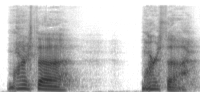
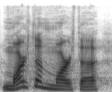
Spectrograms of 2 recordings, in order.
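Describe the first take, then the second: First: The name is said in a soft, tender tone. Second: The name is said in an annoyed, harsh tone. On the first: The speaker cares about her. The speaker calls it right. "it communicates an emotional tenderness" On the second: The speaker is frustrated with her. The speaker calls it wrong. "It's not, Martha, Martha, what is your problem?"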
